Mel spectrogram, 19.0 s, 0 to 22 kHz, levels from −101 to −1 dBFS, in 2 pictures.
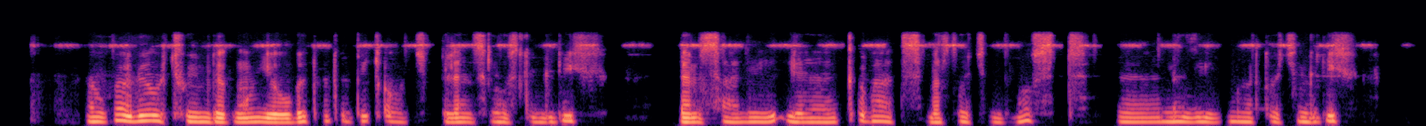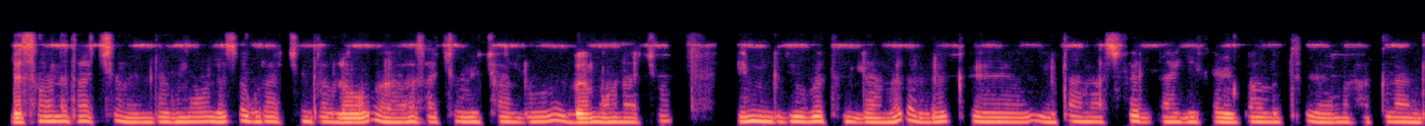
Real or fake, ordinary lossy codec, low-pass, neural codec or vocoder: real; Opus, 24 kbps; 7.2 kHz; none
